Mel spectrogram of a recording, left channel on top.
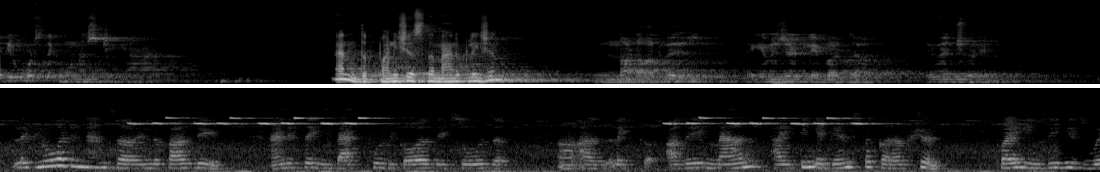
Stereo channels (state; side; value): different; both; correlation 0.00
